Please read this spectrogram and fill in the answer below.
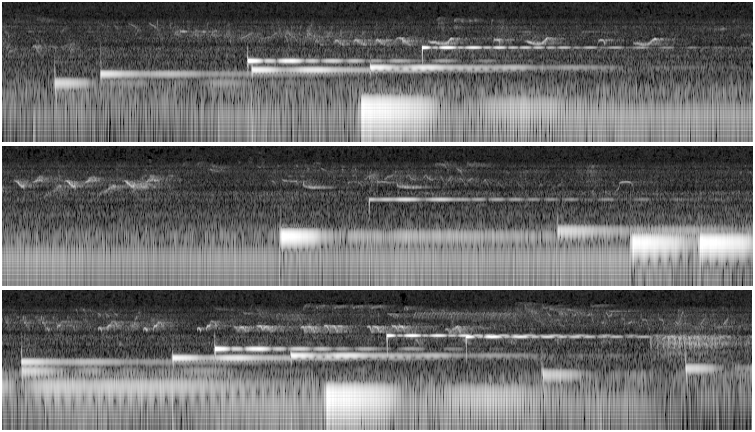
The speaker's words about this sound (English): Notice the different bird calls, the sounds of your steps.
